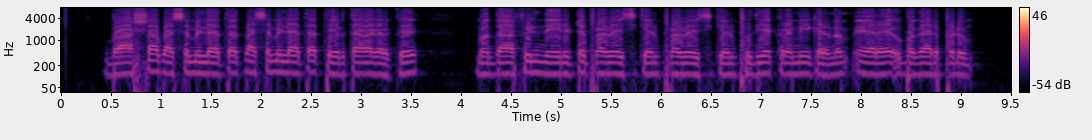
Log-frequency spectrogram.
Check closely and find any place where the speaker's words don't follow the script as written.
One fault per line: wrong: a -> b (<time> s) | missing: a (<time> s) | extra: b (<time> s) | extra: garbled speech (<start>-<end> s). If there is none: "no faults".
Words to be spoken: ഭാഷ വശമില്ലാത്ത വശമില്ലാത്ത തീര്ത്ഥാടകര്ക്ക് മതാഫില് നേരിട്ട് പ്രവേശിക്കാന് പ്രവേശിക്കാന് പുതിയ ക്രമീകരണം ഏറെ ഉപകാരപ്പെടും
no faults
